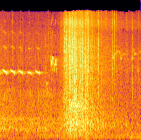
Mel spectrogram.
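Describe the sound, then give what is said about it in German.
A loud rush of many wings flapping at once from a huge flock of birds chasing off a swarm of insects swells up midway, a dense fluttering burst over faint high bird chirps and whistles, with no voices present. “Der riesige Schwarm an Vögeln schlägt die Insekten in die Flucht.”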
